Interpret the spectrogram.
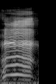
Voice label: jump, French; speech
